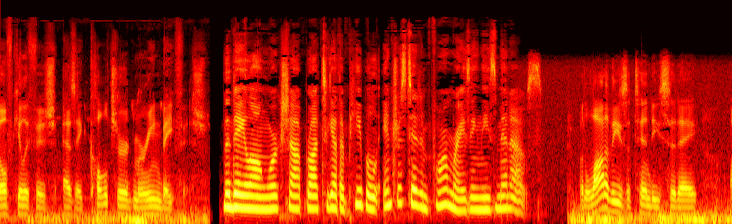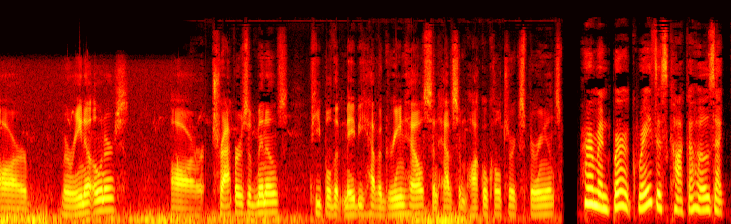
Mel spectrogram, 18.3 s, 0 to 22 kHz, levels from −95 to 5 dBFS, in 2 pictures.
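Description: A hybrid receiver lost its digital stream and fell back to the station's FM broadcast, a case of digital radio blending to analogue between 6.10 and 11.85 s. Each crossfade takes about half a second (488 ms). The level dips by about 2 dB, and a faint hiss sits well below the signal until the digital path returns.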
